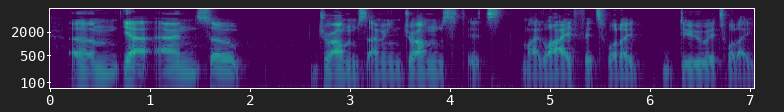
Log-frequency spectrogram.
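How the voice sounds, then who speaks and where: In a very clean recording with a silent background, a man speaks in a very deep, low pitch with monotone, flat intonation. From Hong Kong, international upbringing. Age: 20s. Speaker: drummer and podcast host. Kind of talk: casual monologue podcast. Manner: casual, frequent filler words.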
